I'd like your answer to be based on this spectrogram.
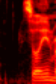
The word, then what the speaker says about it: Cillian: We both had the same issue, which was that they clearly just got Cillian. Is that how you say his name? – Cillian Murphy, yeah.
